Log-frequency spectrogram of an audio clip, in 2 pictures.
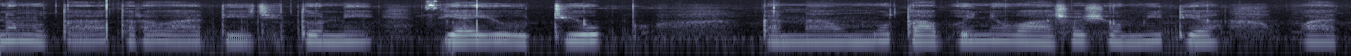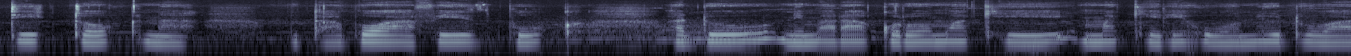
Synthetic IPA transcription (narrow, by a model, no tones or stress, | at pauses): namotaɾataɾawadid͡ʒitɔnesiajutjubkanamotabɔinewaʃɔʃiamidiawatiktɔknamot̪abɔwafesbukadonemaɾakoɾomakʰemakeɾehwɔneodowa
